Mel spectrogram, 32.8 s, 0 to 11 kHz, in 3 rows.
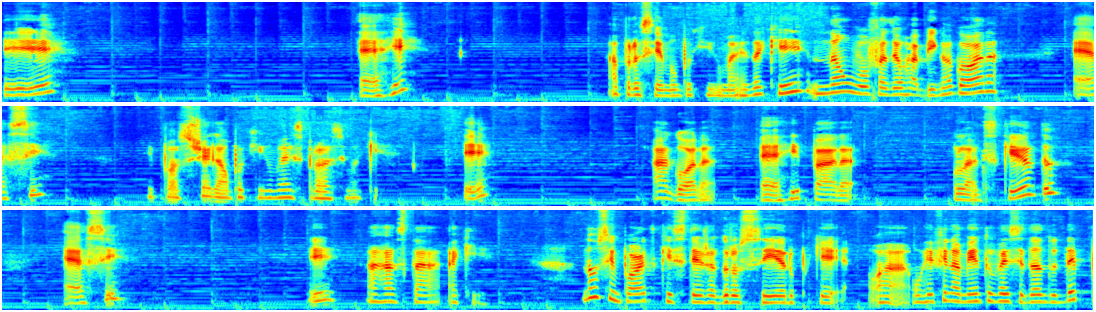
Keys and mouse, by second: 1.4 e, 3.4-5.3 drag, 3.8 r, 5.3-6.3 middle drag, 6.3-7.3 drag, 7.3 right click, 8.2-12.0 middle drag, 10.5 s, 12.0-13.7 drag, 14.8-16.0 middle drag, 16.0 e, 17.3 click, 19.2-22.0 middle drag, 19.3 r, 22.8 s, 24.0 middle click, 26.7-32.7 middle drag.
